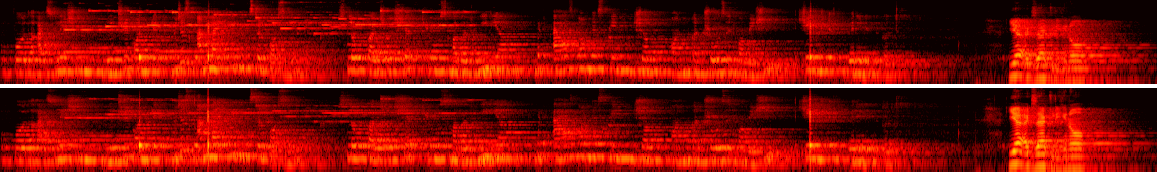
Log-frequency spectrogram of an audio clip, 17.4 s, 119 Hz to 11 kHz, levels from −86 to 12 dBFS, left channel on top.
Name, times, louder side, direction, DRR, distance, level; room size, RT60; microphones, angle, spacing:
voice 1, 0.2-4.5 4.8-7.7 8.0-11.6 12.0-13.4, equal, 20° left, -1 dB, 1.5 m, -39 dB
sound 1, 0.9-7.2, left 8 dB, 50° left, 0.5 m, -45 dB
voice 2, 14.8-16.6, right 5 dB, 40° right, 10 dB, 0.4 m, -31 dB
13.0 x 7.3 x 4.3 m, 2.4 s
head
